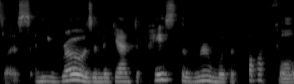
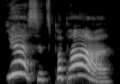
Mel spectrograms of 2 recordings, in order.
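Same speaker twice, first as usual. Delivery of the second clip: much higher, louder, slow announcing; proclaiming boy; 12 semitones higher, 12 dB louder, slower than usual. A narrator's reading. Little Donald proclaiming his father's arrival, higher and louder. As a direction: announce it to everyone, slowly. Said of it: "Donald proclaimed".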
